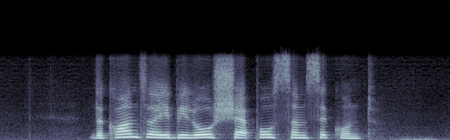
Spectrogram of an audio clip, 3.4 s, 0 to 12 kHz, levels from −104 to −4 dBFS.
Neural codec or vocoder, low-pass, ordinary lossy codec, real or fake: codec, 16 kHz, 0.2 kbps, FocalCodec; 7.2 kHz; Opus, 64 kbps; fake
